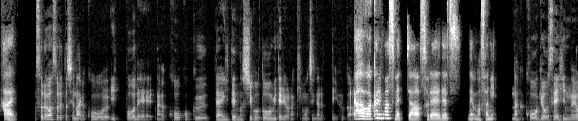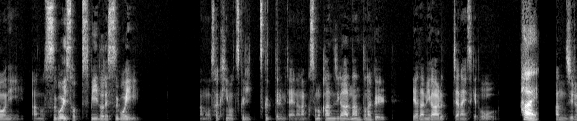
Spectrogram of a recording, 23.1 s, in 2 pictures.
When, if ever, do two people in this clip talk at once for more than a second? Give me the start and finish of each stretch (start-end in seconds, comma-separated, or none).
none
